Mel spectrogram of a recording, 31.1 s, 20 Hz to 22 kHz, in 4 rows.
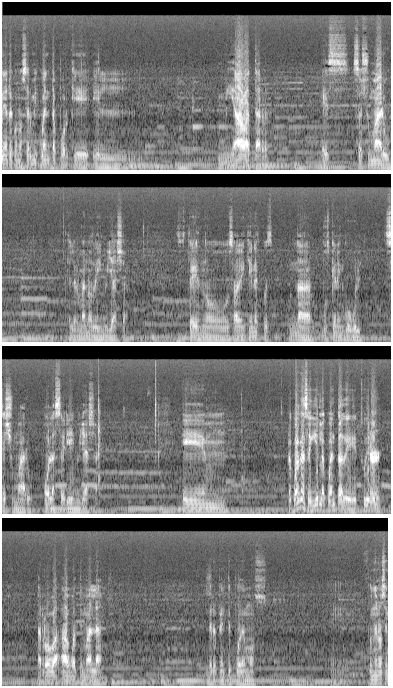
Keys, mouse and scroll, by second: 3.1-4.7 drag, 5.1 middle click, 5.5 click, 6.3-8.6 drag, 8.7-12.4 drag, 12.8-14.2 drag, 15.0-15.4 ctrl+scroll down 2, 15.5-16.5 ctrl+drag, 16.5-17.0 ctrl+scroll up 1, 18.0 click, 19.2-20.7 drag, 20.9-22.2 drag, 22.4-23.9 drag, 25.2-27.0 drag, 28.4 click, 30.3-31.0 drag.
